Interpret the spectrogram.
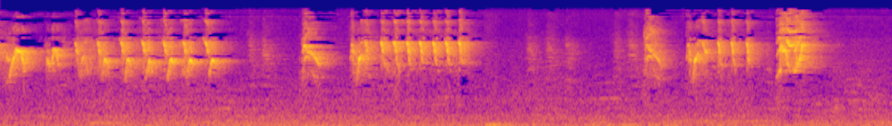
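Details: White-rumped shama delivering full tembakan song: fast bursts of rattling, evenly repeated sharp notes broken by short pauses, with occasional single swooping whistles between rattles.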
